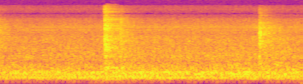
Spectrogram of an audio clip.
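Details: Sligh grandfather clock bought secondhand, locked case, owner unsure if it works and assumes it hasn't been oiled: soft, even ticks just over a second apart against a quiet room hum; the pendulum movement is beating steadily.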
